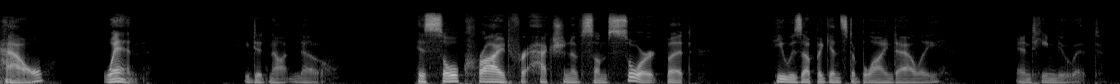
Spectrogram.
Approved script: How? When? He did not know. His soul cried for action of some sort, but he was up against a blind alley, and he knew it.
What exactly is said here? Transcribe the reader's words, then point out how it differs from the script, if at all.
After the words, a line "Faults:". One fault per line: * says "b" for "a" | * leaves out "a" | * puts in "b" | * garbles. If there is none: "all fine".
How? When? He did not know. His soul cried for action of some sort, but he was up against a blind alley, and he knew it.
Faults:
all fine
